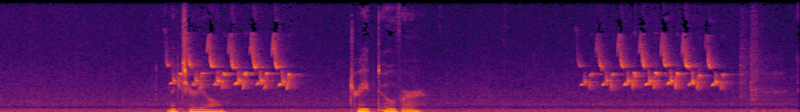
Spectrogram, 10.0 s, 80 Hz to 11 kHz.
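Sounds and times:
low hum: 0.0 - 9.9
speech: 2.1 - 3.1, 4.5 - 5.4
bird chirping overhead outdoors: 2.1 - 3.8, 7.2 - 9.2.

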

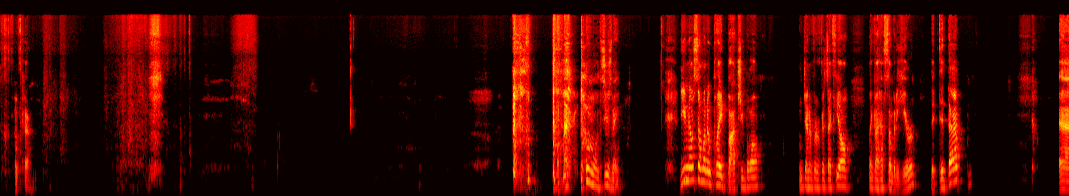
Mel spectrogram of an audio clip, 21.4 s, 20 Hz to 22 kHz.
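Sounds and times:
speech: 0.3 - 0.8, 11.3 - 12.5, 13.6 - 15.3, 16.0 - 19.5, 21.2 - 21.3
person coughing from choking on dust: 10.2 - 12.0
raspy throat clearing: 10.2 - 12.0.

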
